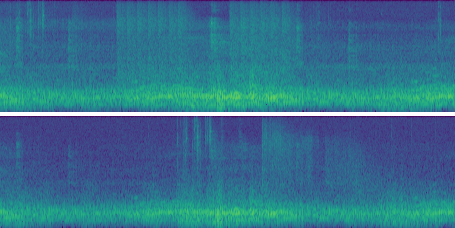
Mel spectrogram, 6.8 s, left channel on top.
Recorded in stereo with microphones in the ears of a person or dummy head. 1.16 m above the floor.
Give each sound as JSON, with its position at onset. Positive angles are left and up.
{"t": 0.0, "sound": "a motorcycle", "side_deg": 50}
